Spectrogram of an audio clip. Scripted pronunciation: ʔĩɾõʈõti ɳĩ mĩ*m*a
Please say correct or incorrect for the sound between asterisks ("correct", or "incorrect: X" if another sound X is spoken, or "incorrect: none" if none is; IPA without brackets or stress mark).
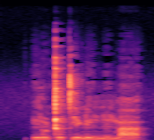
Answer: correct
